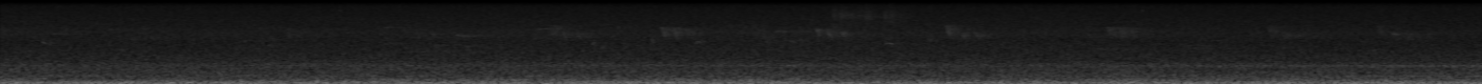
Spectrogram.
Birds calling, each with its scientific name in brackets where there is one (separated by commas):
unidentified bird, American Goldfinch (Spinus tristis)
